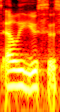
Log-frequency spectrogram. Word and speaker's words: Eleusis: from athens to eleusis it's pronounced eleusis if you google it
